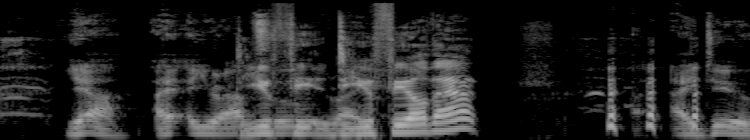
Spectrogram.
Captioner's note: laughing; laughing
